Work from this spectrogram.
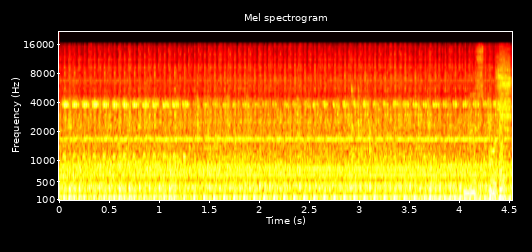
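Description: An embroidery sewing machine stitches in-the-hoop patchwork with a fast, even mechanical chatter and steady motor hum throughout, fairly quiet and close.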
